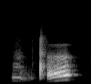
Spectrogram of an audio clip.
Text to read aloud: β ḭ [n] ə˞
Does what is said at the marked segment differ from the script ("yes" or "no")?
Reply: yes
